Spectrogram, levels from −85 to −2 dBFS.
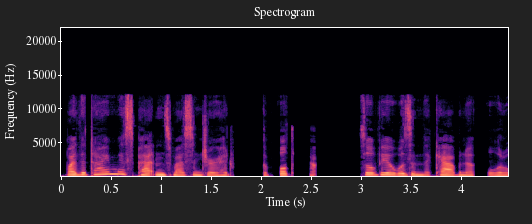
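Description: From 1.69 to 3.02 s and again from 4.11 to 4.30 s, AAC frame loss with muting leaves soft-faded silent gaps where the decoder zeroed missing frames, the longest run being roughly half a second.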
